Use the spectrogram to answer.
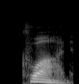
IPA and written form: kwˈɑd (quad)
